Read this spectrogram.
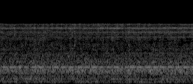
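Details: Motor on an ABB variable frequency drive slowing down as speed is lowered via potentiometer/keypad: steady high electronic whine, fixed tone near 800 Hz over faint motor hum; normal drive noise.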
